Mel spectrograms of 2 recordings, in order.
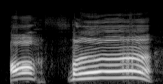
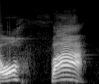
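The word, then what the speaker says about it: órfã: Orfã. Ã ã. Por isso, meu amigo, minha amiga, a pronúncia que é nasalizada não é orfá, é orfã.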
